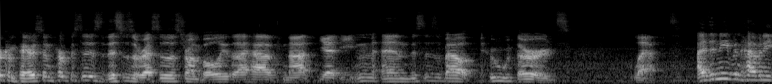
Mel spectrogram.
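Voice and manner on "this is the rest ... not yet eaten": usual speaking voice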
